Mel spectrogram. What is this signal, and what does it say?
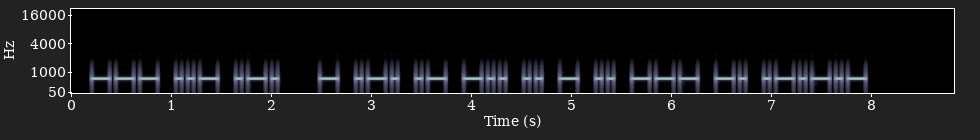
Morse code, heard as a keyed tone, about 20 wpm, 700 Hz. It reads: OUR TRADITION.
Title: Sentences from Top 1500 Words 20wpm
